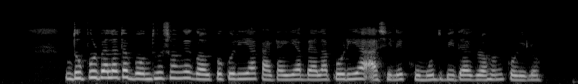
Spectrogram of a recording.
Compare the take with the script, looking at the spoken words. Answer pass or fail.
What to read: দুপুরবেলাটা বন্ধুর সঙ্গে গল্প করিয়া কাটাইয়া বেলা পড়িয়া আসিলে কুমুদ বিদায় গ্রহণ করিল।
pass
